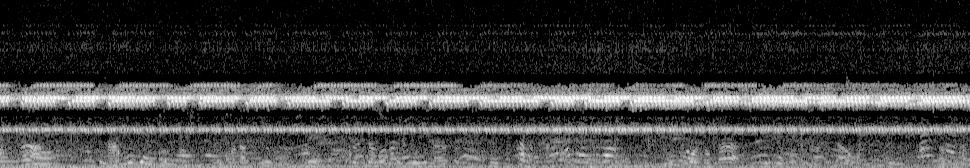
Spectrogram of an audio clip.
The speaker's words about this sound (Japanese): 私が取材した時間は青戸平和公園に生息しているカンタンの鳴き声は聞くことができなかったのですが、ボランティアの皆さんが事前に別の場所で収録したカンタンの鳴き声を聞くことができました。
